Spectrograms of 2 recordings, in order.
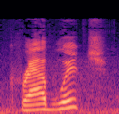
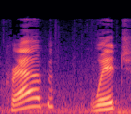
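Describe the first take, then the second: First: The two words are run together without a break. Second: The two words are said apart with a break. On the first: "back to back"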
